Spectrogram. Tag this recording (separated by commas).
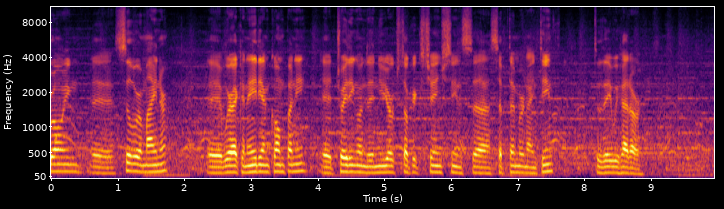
Music, Speech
